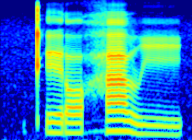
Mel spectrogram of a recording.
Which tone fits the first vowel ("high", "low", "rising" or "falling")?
low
